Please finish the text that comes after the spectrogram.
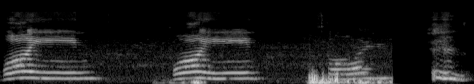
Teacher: ये दोनों हरूफ हलक के ऊपर वाले हिस्से से अदा होते हैं। जबान के पिछले हिस्से को ऊपर की तरफ बुलंद करते हैं। यानी जबान का जो पिछला हिस्सा है उसको ऊपर की तरफ बुलंद करना है। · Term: इब्तदा हलक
